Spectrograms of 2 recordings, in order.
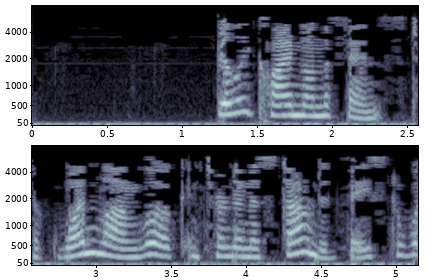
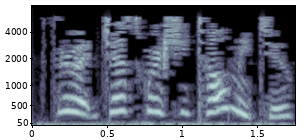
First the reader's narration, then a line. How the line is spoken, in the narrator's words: cried Billy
